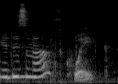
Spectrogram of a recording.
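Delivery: high-pitched cry of warning; alarmed. A narrator's reading. King warns the detective of danger, alarmed.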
